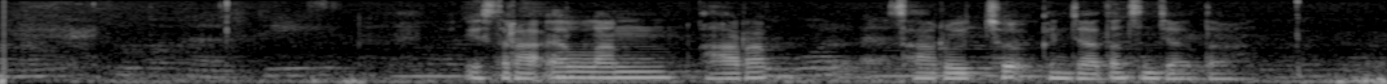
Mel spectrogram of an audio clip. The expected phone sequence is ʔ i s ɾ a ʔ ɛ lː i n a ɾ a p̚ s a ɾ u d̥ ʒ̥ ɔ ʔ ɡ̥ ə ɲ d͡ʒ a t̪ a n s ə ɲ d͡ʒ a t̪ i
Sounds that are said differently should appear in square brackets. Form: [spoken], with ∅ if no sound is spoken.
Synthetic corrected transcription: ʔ i s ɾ a ʔ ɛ lː [a] n a ɾ a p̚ s a ɾ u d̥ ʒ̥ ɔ ʔ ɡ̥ ə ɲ d͡ʒ a t̪ a n s ə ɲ d͡ʒ a t̪ [a]

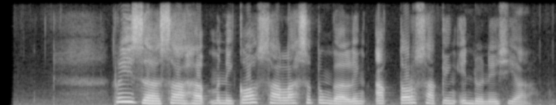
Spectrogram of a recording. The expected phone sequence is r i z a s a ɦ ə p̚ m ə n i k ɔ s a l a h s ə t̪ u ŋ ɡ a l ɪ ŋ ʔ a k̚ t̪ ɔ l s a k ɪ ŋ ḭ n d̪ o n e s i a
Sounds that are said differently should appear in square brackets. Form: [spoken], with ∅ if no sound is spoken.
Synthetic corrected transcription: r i z a s a ɦ [a] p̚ m ə n i k ɔ s a l a h s ə t̪ u ŋ ɡ a l ɪ ŋ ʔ a k̚ t̪ ɔ [r] s a k ɪ ŋ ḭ n d̪ o n e s i a

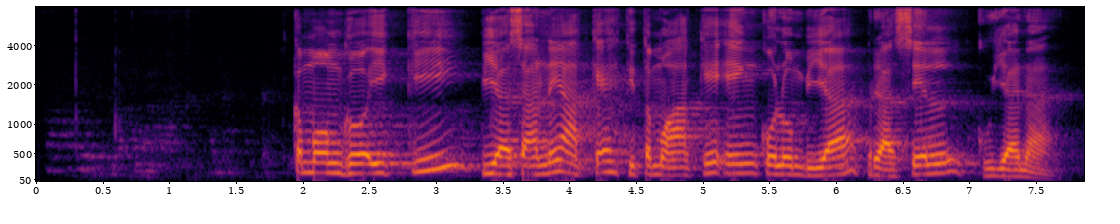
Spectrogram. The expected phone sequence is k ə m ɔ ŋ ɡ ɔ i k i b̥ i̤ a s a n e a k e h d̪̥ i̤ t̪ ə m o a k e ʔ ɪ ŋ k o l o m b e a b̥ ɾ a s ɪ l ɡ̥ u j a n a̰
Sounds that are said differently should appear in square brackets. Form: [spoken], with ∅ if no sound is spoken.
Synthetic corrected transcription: k ə m ɔ ŋ ɡ ɔ i k i b̥ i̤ a s a n e a k [ɛ] h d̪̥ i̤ t̪ ə m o a k e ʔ ɪ ŋ k o l o m b [i] a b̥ ɾ a s ɪ l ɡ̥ u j a n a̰

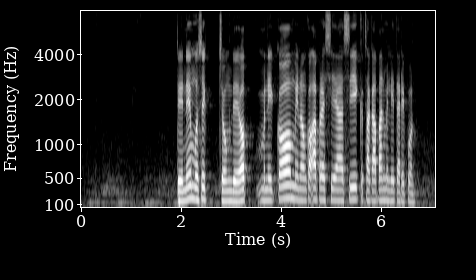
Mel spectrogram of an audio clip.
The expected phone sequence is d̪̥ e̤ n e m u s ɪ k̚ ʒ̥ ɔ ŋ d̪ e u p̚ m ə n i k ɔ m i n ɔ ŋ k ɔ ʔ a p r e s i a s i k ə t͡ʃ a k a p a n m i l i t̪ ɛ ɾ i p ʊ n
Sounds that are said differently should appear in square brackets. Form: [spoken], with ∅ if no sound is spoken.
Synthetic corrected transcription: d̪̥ e̤ n e m u s ɪ k̚ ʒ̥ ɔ ŋ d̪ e [ɔ] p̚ m ə n i k ɔ m i n ɔ ŋ k ɔ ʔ a p [ɾ] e s i a s i k ə t͡ʃ a k a p a n m i l i t̪ ɛ ɾ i p ʊ n

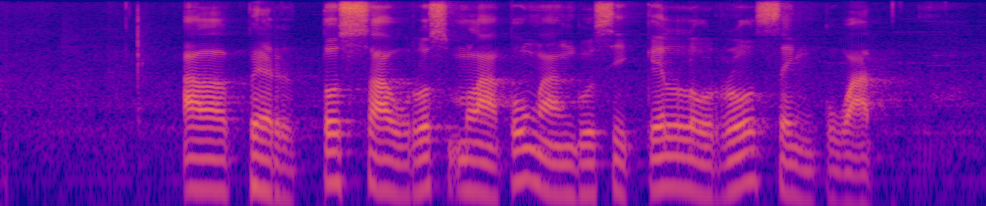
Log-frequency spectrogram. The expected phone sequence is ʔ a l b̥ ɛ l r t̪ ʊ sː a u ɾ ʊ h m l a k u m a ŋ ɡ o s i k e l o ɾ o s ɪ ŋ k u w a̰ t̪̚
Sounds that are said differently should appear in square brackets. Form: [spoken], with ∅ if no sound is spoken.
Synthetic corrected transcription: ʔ a l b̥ ɛ [∅] r t̪ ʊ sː a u ɾ ʊ [s] m l a k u [ŋ] a ŋ ɡ o s i k e l o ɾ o s ɪ ŋ k u w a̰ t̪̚

